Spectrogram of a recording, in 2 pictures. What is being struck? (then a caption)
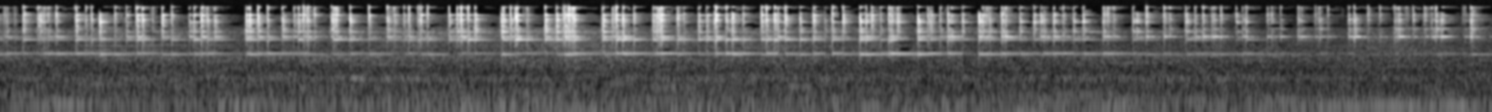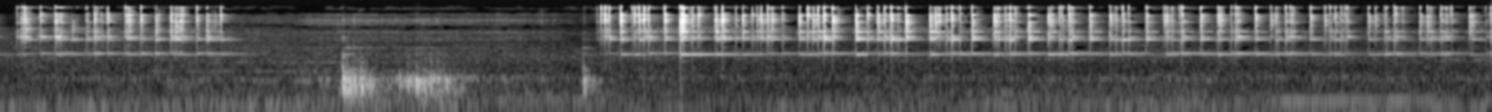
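Glass jar with water. Long acrylic nails tap quickly and continuously on the sides of a tall, clear, hollow glass jar with a little water at the bottom, standing upright on tile, producing a dense stream of bright, clicky taps over ringing glassy tones. Near the middle the rapid tapping briefly stops, and a few louder, lower knocks ring out before the fast tapping resumes to the end.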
